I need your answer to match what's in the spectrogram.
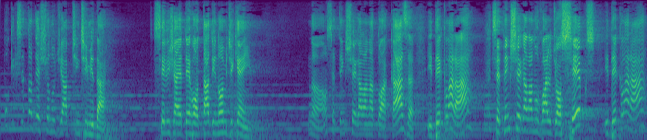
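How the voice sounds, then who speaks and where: A high-pitched Brazilian man preaches fervently, repeating his points and calling out to the congregation. The recording carries the long reverb of a church hall, with music playing clearly behind him. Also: expressive, normal speed, a bit bright. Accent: Brazilian Portuguese. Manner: emphatic, repeats lines, calls out to the congregation. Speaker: pastor. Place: church service.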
